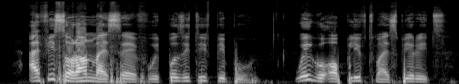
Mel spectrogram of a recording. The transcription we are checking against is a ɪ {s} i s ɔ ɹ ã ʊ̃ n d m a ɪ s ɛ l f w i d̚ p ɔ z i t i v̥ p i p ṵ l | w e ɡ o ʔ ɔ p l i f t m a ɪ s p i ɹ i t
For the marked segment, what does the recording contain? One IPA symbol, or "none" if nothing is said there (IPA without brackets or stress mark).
f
